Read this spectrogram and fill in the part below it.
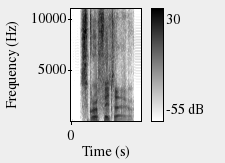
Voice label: "sgraffito", British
